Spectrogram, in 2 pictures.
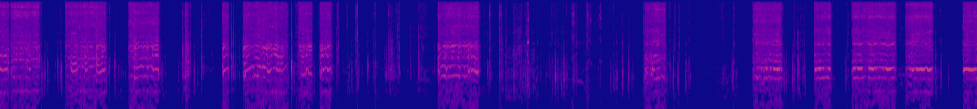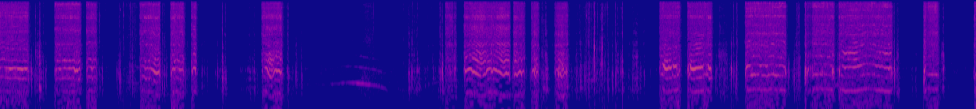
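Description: Jigsaw cutting the sink opening in a kitchen worktop, running in short choppy stretches with brief gaps and a wavering motor whine.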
